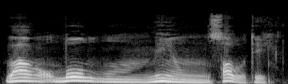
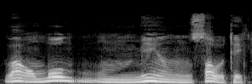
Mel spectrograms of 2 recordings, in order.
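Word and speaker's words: واغضض من صوتك: با دقت زاد متحرک و زاد ساکن رو تلفظ بفرمایید. وغلول من صوتک، وغلول من صوتک، زاد ساکن تکون نخوره.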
